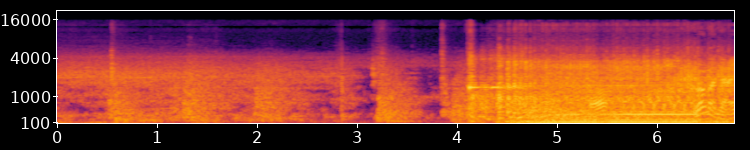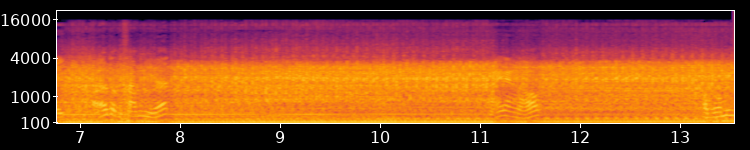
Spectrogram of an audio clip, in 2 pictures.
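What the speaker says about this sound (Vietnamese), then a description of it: "Đây, nhích nhẹ cái máy nổ cho anh em xem coi nha." A used excavator with a 0.25 bucket at a yard in Long Khanh, Dong Nai, starts up partway through with a loud engine catch, then idles steadily and loudly up close. Someone speaks beforehand.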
